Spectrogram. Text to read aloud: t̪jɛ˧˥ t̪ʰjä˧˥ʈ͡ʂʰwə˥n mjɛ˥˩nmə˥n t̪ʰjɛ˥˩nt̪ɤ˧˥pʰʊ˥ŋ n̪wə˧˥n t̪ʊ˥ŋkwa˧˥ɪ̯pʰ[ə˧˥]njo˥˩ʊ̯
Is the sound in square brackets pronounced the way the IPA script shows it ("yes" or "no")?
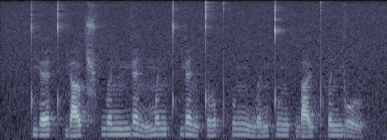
no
